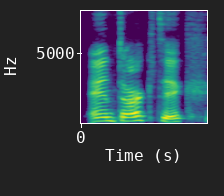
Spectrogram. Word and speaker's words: Antarctic: ah oh i see antarctic is the correct pronunciation of this word some people say and and tart antarctic really oh i guess when you're saying this word quickly you might leave out that first sea in the antarctic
